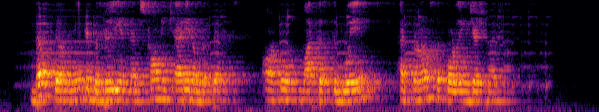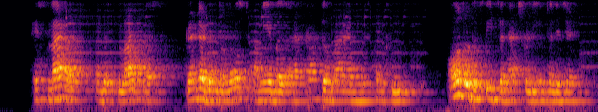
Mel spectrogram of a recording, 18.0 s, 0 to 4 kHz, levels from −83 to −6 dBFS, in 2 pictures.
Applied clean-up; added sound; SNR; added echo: neural separator model SepFormer DNS4.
